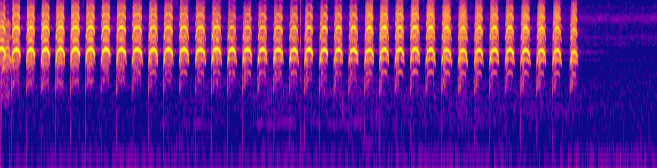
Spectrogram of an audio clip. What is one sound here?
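A young bird of prey calls close by with rapid, shrill, repeated chirps, then falls silent.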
